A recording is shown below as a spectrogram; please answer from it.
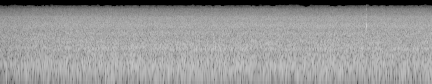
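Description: Steady broadband roar of a waterfall on Piney Creek, constant and close, filling the whole clip with no voices.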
